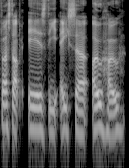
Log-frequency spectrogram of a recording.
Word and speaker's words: Ojo: It's spelled Ojo, O-J-O, but pronounced Oho. – Oho, yes.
